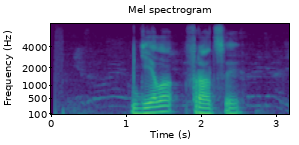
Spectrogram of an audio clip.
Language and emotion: Russian, neutral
